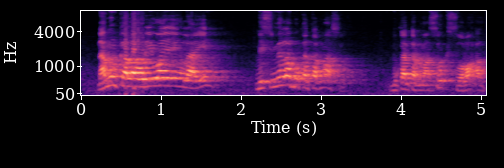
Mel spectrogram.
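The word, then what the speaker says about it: بسم الله: lagi atau lafzul jalalah lafzul jalalah di sana panjangnya dua harakat ya panjangnya dua harakat tidak boleh lebih ya ada sebagian orang yang bacanya lebih lebih dari dua harakat misalnya seperti ini bismillahirrahmanirah itu berlebih tidak boleh Harus dua harakat Bismillah seperti itu dan saya ingatkan sekali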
